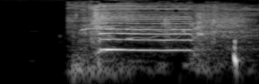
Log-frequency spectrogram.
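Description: A single drawn-out flamingo call, a nasal, reedy honk lasting under a second, heard clear, followed by a brief low thump.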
